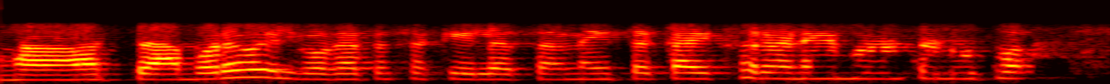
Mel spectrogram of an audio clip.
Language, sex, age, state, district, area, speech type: Marathi, female, 45-60, Maharashtra, Nanded, rural, conversation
